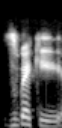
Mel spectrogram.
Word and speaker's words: Zwicky: Zwicky. I say it multiple ways myself. So however it gets out of your mouth is fine. Zwicky is phonetic.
